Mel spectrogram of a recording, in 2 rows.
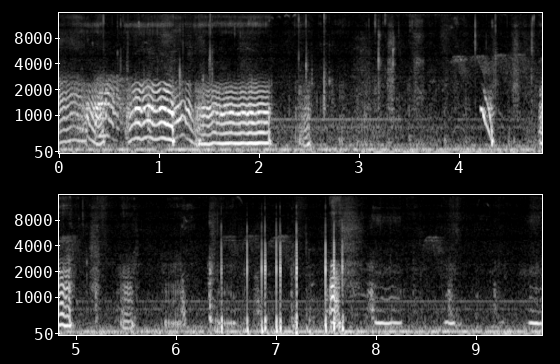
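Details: Newborn field-type Labrador Retriever puppy, five days old, at 10 a.m. nursing indoors, mother biscuit a 2017 JFA grand champion; loud wavering harmonic whines for two seconds, then softer scattered squeaks and clicks over a steady low hum.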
